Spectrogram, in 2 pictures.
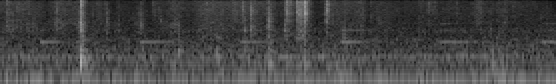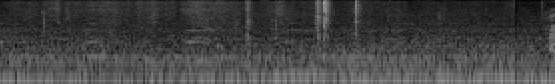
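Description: A car in motion, heard from inside the cabin as a steady low engine and road rumble with occasional clicks and light rattles, no one talking.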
